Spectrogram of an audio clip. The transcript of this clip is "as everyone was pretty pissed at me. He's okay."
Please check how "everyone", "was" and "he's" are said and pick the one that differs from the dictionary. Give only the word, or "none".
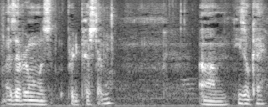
none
